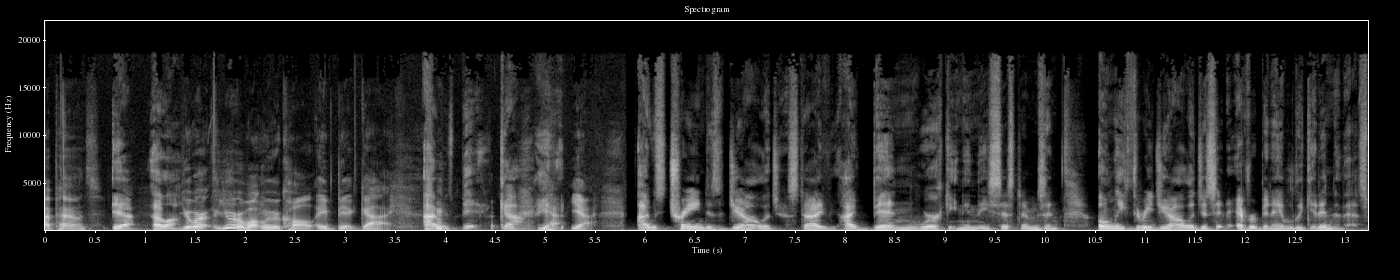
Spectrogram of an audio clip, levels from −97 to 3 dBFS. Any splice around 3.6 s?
no; 1 cut; at 5.8 s

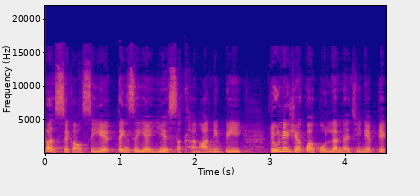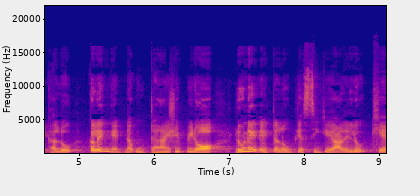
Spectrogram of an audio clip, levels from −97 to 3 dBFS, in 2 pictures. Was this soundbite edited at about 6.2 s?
yes; 1 cut; at 6.2 s

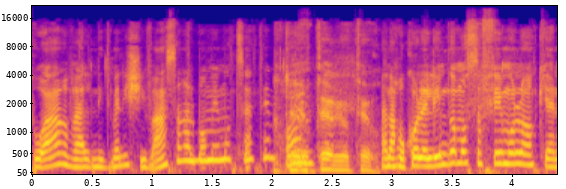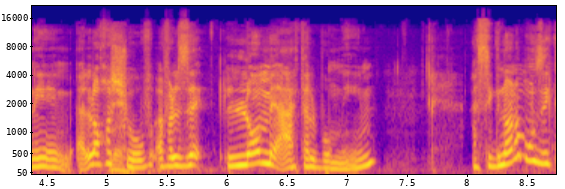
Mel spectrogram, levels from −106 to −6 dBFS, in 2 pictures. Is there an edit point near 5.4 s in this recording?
no; 1 cut; at 2.0 s

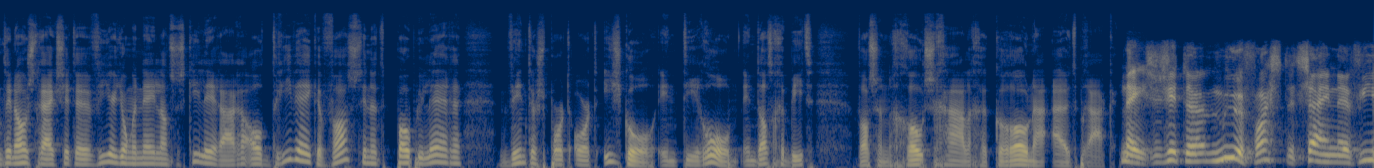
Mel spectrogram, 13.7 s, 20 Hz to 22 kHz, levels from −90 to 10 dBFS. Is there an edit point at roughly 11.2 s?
yes; 1 cut; at 11.2 s

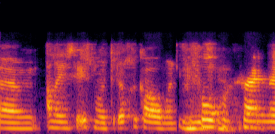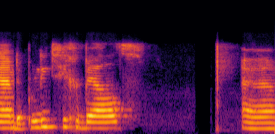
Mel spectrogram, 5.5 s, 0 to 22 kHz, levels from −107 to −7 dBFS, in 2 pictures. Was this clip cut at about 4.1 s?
no; 2 cuts; at 1.8 s, 2.9 s

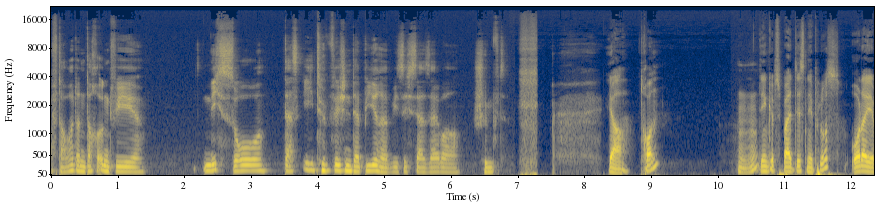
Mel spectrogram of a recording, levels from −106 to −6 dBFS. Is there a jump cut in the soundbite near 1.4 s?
no; 2 cuts; at 7.3 s, 8.8 s

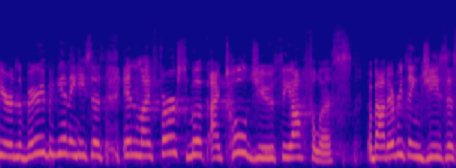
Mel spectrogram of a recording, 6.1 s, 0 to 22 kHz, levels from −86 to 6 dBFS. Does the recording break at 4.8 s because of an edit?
yes; 1 cut; at 4.8 s

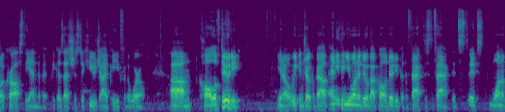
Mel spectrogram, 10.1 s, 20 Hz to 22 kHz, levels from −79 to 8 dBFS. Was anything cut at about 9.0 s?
no; 1 cut; at 5.8 s

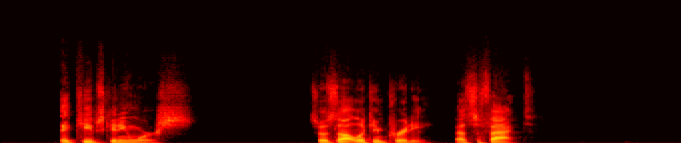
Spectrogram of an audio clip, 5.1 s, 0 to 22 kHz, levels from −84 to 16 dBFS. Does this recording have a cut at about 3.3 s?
yes; 2 cuts; at 2.2 s, 3.3 s

